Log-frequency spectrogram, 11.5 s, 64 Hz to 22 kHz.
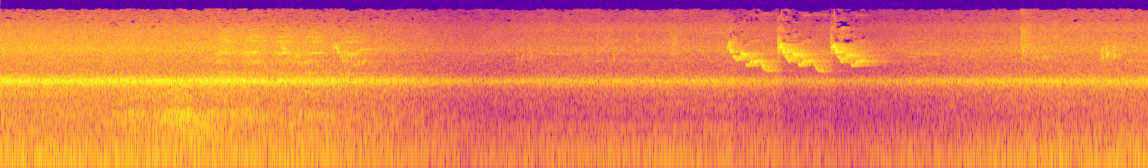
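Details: Periodical cicadas emerged in 2021 after a 17-year hiding, in summer: a steady, unbroken droning chorus holds one even pitch throughout, loudest in the first seconds, with a few quick descending bird chirps appearing near the end.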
